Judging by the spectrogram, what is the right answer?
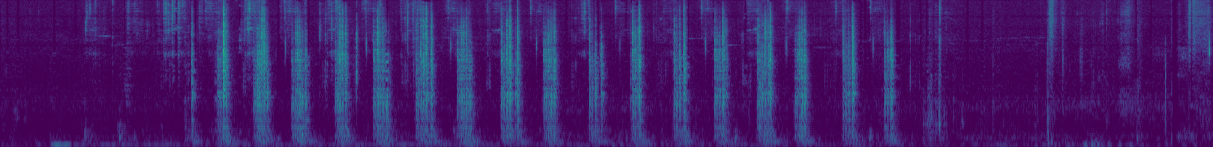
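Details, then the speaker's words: Jaguar X-Type front end rocked with engine off: repeated rubbery creaks about twice a second, started after top mounts were fitted; attributed to the front anti-roll bar bushes. "it's a jig so as you've seen a horrible creaky noise which started after i put the top mounts on definitely the top mounts it's another problem"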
